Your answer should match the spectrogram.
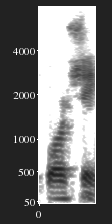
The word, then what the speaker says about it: Porsche: Nah, jika CH-nya ya di sini posisinya bertemu dengan huruf E seperti ini, jangan dibaca po ya, tapi dia menjadi Porsche ya.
